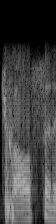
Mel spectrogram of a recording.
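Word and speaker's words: Traulsen: Yes, my name is Hugh, H-U-G-H. The last name is Trawlson. It's spelled T like Tom, R-A-U-L-S-E-N like Nancy.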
